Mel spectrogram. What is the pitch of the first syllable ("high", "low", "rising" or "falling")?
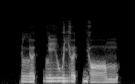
rising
